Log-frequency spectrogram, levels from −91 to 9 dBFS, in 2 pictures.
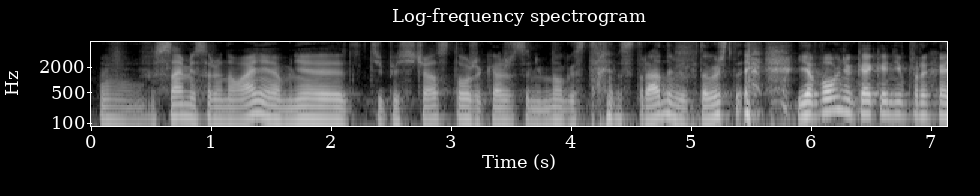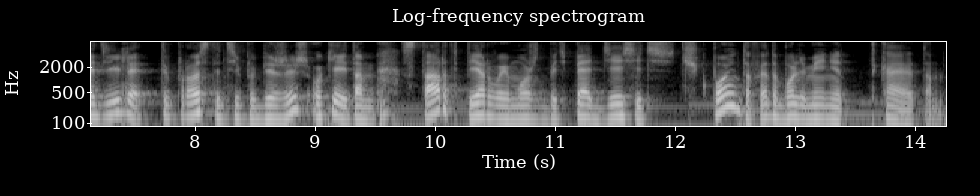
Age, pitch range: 20-39, 125-150 Hz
